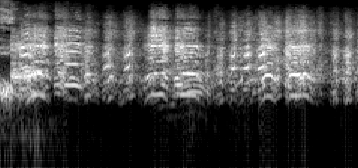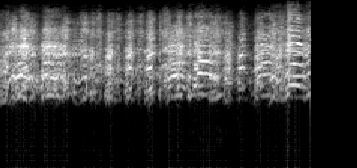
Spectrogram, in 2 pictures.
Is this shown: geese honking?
yes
